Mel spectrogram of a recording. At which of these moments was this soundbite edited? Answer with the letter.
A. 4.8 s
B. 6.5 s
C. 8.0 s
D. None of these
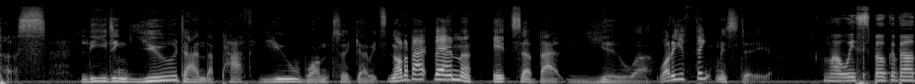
A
